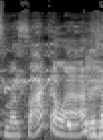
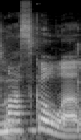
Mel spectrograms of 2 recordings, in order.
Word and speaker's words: Moskola: Moskola. Like Mos and a cola.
